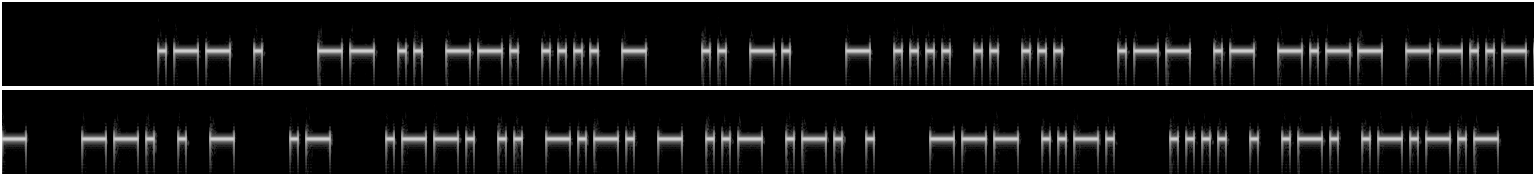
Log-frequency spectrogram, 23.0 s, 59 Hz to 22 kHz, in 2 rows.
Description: Morse code, heard as a keyed tone, about 20 wpm, 700 Hz. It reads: WE MIGHT IN THIS WAY, GET A PICTURE OF HER.
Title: Sentences from Top 1000 Words - Review Part 1 - 20wpm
